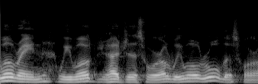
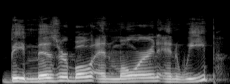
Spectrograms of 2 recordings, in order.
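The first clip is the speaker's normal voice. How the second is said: forceful command; 3 semitones higher, 7 dB louder than usual. Acted. Preacher reads the command forcefully.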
